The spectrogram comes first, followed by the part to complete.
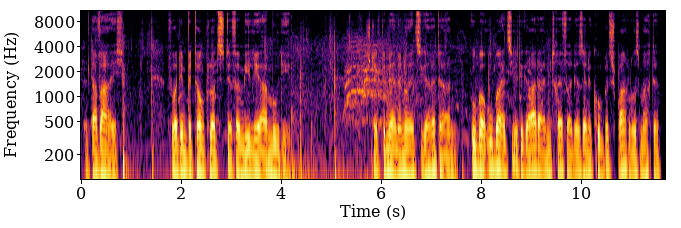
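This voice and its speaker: An actor playing a brooding former policeman who narrates his own crime story in a measured, terse way for radio drama. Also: on the low side, fairly even intonation, warm tone. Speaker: first-person narrator and lead actor.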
